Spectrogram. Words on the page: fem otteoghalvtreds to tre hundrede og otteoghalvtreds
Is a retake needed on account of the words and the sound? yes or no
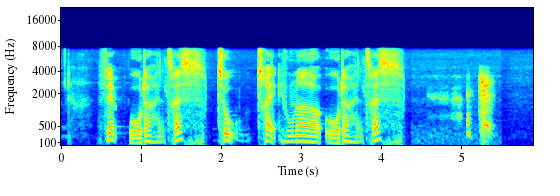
yes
